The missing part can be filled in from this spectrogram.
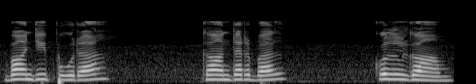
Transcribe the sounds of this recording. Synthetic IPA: bãːɳɖiːpuːɾaː | ɡãːnd̪əɾbɐl | kʊlɡaːm

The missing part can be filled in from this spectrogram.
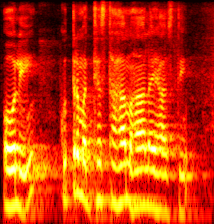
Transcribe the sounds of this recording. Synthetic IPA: oːlikut̪ːɾɐmɐd̪ʱjɐst̪ʰɐɦɐ̆mɐɦaːlɐjɐɦaːst̪i

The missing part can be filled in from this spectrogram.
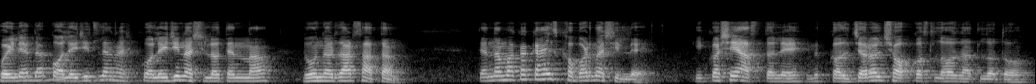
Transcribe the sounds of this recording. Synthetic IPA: pəɦjljad̪akɔled͡ʑĩt̪ljanakɔled͡ʑĩːnaɕilət̪janːa | d̪onəd͡zaɾsat̪a̰n | t̪janːam̤akakãjt͡skʰəbəɽnaɕilːḛ̃ | kiːkəɕɛ̃ast̪əlẽmikəlt͡ɕəɾəlɕɔkːəslɔd͡zat̪lɔt̪ɔ

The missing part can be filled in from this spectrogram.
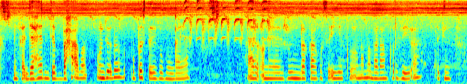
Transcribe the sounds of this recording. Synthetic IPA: ɛŋkʰa̰ʔd͡ʒaɦɛɾd͡ʒɛbahaʔaban | uɲd͡ʒɔʔd̪ɔupəst̪ɛɡɛk̬ɔbɔŋɡaja | aɾ̰ʔɔ̰nɛɾumɾakakɔsɛ̰ʔijəkɔɔnamabʱaɖankɔɾɛɦɛjɔʔa | lɛkin

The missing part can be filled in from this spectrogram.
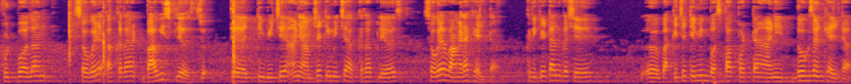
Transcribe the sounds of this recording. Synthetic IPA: fuʈ̚bɔlãn | səɡɭeʔəkɾabaʋiːspleəsd͡z | t̪eʈimit͡ɕea̰ɽ̃iamt͡ɕaʈimit͡ɕeəkɾapleəs | səɡɭjaʋãŋɡɽakʰeɭt̪a̰ | kɾikeʈãn̚kəɕe | bakit͡ɕaʈimiŋɡ̚bəspak̚pəɽt̪aːɽ̃id̪oɡd͡zəɳkʰelt̪a̰

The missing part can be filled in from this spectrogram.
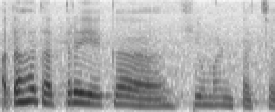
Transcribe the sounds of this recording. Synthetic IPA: ɐ̰t̪ɐɦɐt̪ɐt̪ːɾɐeːkɐhjuːmɐɳʈɐt͡ʃːɐ

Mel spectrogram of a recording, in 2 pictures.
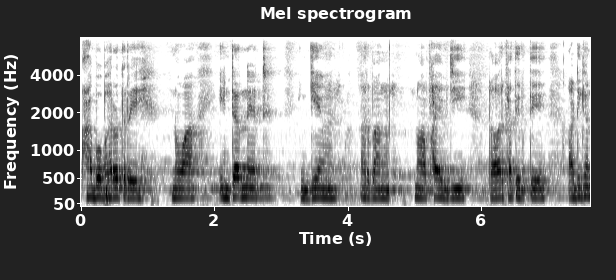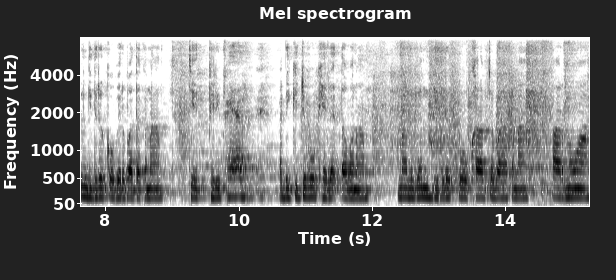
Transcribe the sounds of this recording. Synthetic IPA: abɔbʱaɾɔt̪ɾe | nɔwaiɳʈəɾneʈ | ɡem | aɾbaŋnɔwapʰajbd͡ʒiʈawaɾkʰat̪iɾt̪e | ɐɖiɡanɡid̪ɾəkːɔbeɾbat̪akana | t͡ʃepʰiɾipʰajaɾ | əɖikit͡ʃʰukɔkʰelɛʔt̪abɔna | naɖiɡanɡid̪ɾəkːɔkʰaɾab̚t͡ʃabaɦakanaːɾnɔwa

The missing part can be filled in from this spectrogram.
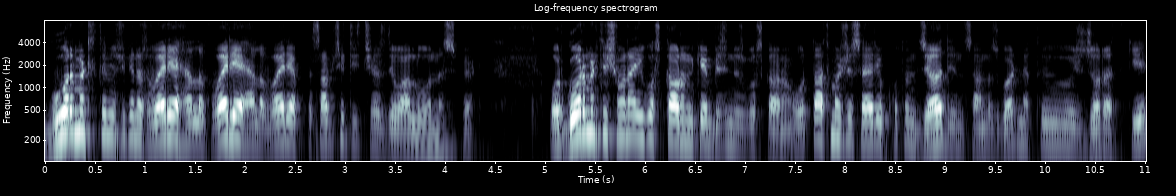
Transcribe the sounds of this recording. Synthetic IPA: ɡoːʋɐɾmʲeɳʈʰt̪ɐmis̬ukʲinɐsʋɐɾʲjaːɦɐlɐfʋɐːɾʲjaɦɐlɐʋɐɾʲjap̚kɐsɐbsiʈiːt͡ʃɐɾsd̪iʋaːloːnd̪ɐspʲeʈʰ | oːɾɡoʋɐɾmʲeɳʈt̪it͡ʃʰʋɐnaːjiɡoskaːɾunkʲembiznisɡoskaːɾunoːɾt̪ɐt̪ʰmɐʃ̬isɐːɾikʰot̪ɐnzɐːd̪insaːnɐsɡoɖnʲɐt̪ʰɨʃzɐɾɐt̪ʰki

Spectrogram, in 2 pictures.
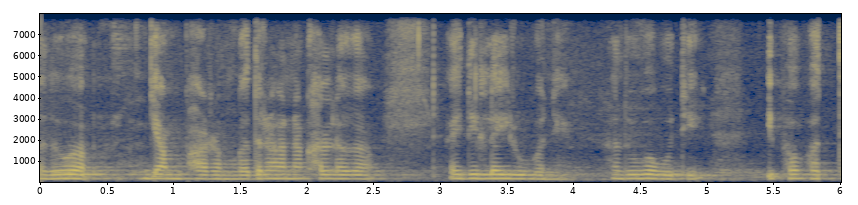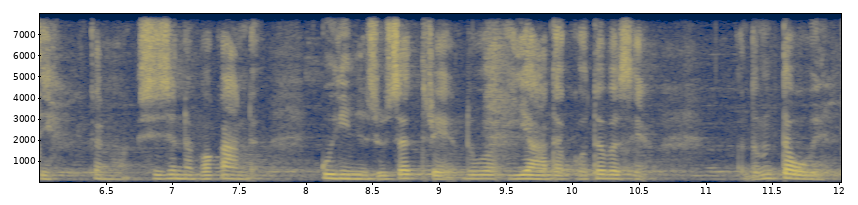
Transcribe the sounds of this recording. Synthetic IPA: ɐduɡɐjampʰaɾɐmɡɐdɾanɐkʰɐlːɐɡɐ | ɐjdilɐjɾubɐne | ɐduɡɐbudiː | pʰɐbʰʱɐtːekɐnasizɐnɐbɐkandɐkujinusut͡ʃɐtɾeɐduɡɐjadɐkʰotʰɐbɐse | ɐ̰dumtawe

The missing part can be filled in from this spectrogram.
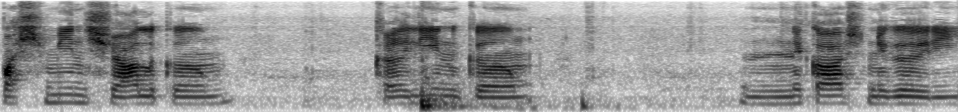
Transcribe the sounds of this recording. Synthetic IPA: pɐʃmiːnʃaːlkɐːm | kɐːliːnkɐːm | nɪkaːʃnɪɡəːɾiː

